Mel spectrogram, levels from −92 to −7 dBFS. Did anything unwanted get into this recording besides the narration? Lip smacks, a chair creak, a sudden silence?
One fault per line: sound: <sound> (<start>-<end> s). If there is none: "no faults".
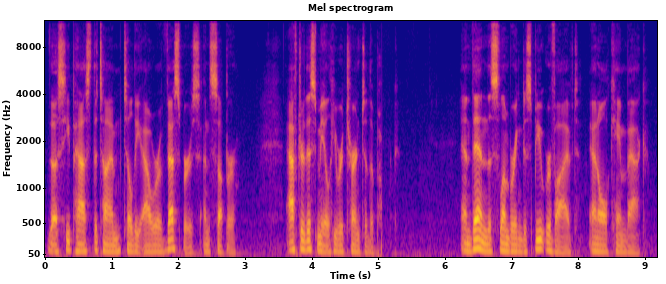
sound: dropout (5.1-5.2 s)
